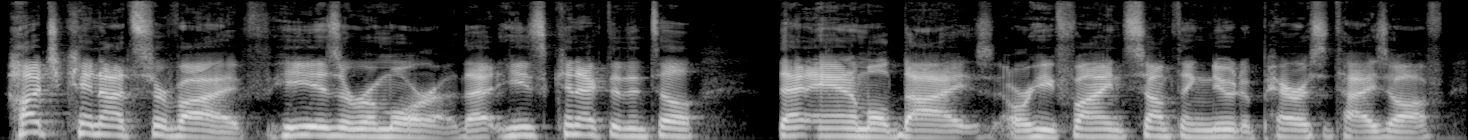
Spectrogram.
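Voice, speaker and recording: A man's voice: fairly high pitch, moderate pace, pushed and bright, clear, resonant tone. A man giving casual livestream commentary, swearing often and stressing his points with emphatic repetition. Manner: profane, emphatic, opinionated, repeats words for stress. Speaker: livestream host.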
